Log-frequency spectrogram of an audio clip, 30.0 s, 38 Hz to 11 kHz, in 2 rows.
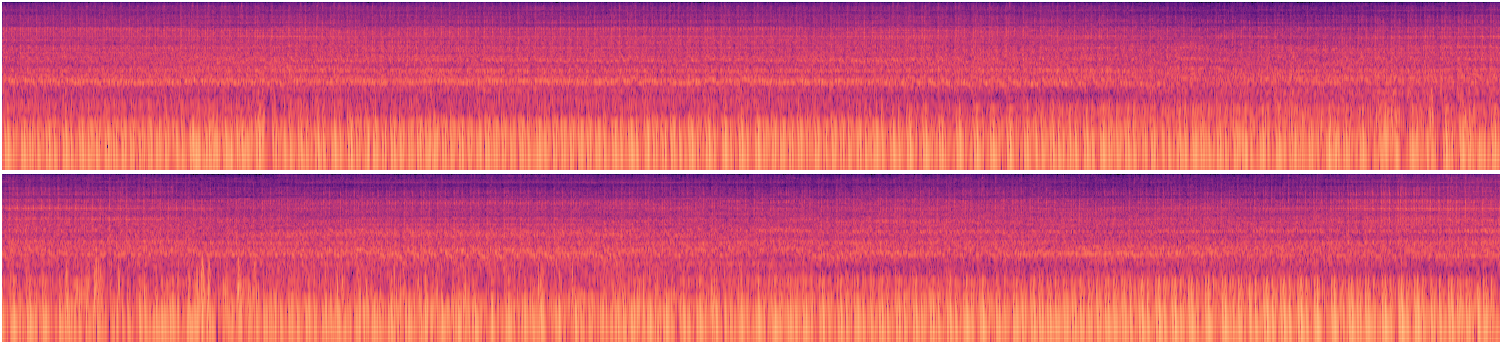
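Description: Moto Morini Milano's 1187cc V-twin engine idling steadily.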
